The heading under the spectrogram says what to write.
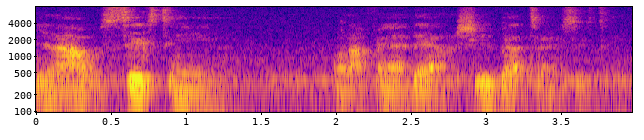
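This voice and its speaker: Amid audible room echo, a man with a very deep, low pitch speaks at a fairly quick pace with fairly even intonation. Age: 30s. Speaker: podcast guest, former gang member and father. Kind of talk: casual interview.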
